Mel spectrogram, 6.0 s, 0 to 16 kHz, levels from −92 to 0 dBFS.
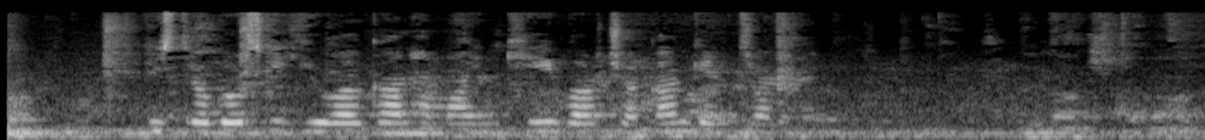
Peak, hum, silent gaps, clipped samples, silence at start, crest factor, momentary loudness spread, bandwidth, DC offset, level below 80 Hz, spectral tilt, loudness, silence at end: -10 dBFS; none; none; under 0.1%; 0.05 s; 18 dB; 19 LU; 11.5 kHz; under 0.1%; -52 dBFS; -4.5 dB/octave; -28 LUFS; 0 s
